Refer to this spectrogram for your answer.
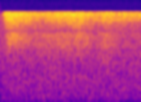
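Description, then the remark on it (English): A woman holds a long, steady hissing "sss" sound, fairly loud, sustained evenly without pause and with no other speech. “She makes a long S sound.”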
